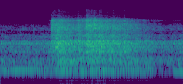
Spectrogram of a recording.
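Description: A car crashes with a burst of noise.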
